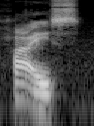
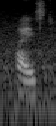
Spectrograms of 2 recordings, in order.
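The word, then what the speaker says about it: Hyce: I'll definitely give Heist Heist's railroader content a watch. Uh, it's not like the like the bank robbing heist. It's it's like it's it's spelled H Y C E Gotcha.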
